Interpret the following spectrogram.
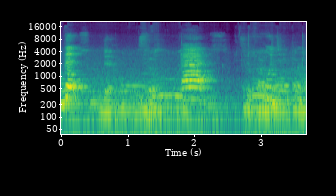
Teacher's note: Ujung lidah dengan pangkal gigi seri atas kan, tempel. De langsung menjauh kayak bola pinball. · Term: syiddah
